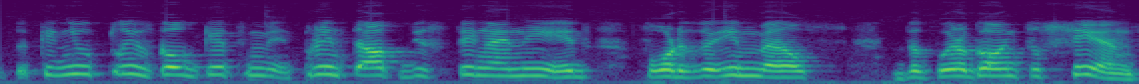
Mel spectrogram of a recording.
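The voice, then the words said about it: Put-on Russian accent. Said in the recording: “I talked to her with my Russian accent.”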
